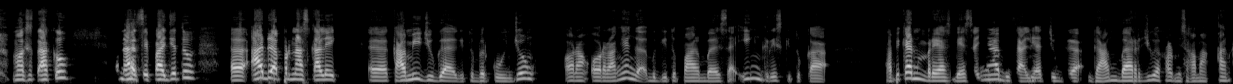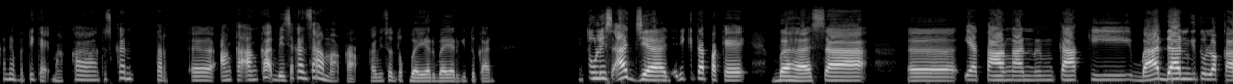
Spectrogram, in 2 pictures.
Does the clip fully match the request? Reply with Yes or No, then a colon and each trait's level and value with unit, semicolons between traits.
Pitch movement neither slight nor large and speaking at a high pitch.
Yes: average, 4.6 semitones; high, 195 Hz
